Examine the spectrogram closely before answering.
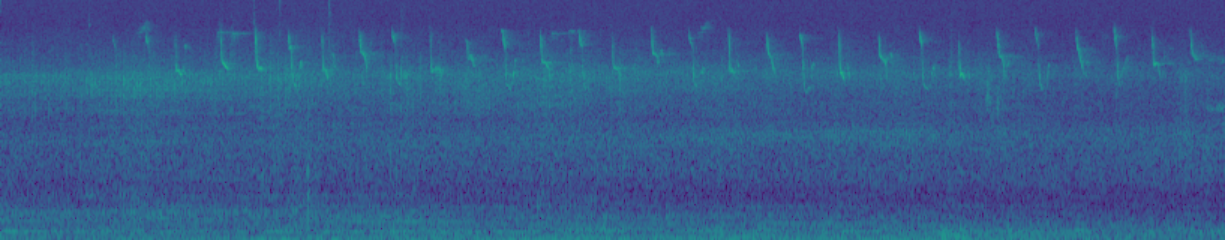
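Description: A small bird chirps in quick, sharp, repeated calls close by.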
